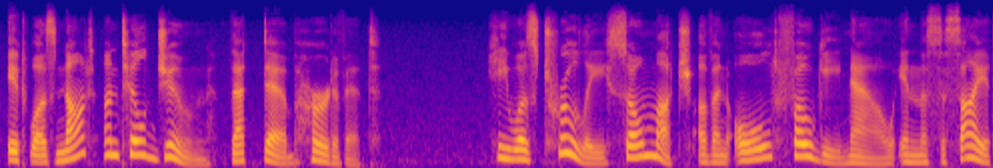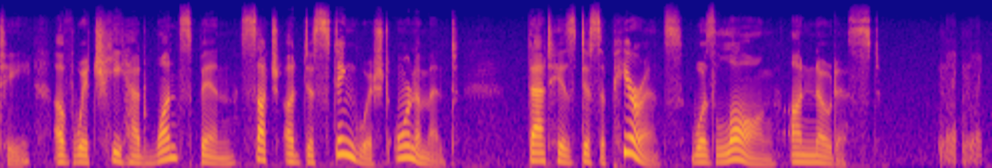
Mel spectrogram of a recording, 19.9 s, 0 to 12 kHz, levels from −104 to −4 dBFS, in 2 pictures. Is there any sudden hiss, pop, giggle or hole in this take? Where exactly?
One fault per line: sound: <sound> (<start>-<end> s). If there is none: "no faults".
sound: laugh (19.3-19.7 s)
